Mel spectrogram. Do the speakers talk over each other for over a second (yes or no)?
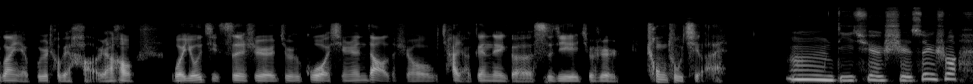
no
